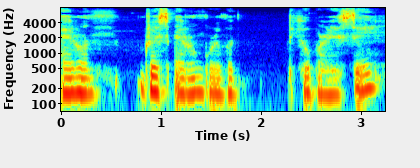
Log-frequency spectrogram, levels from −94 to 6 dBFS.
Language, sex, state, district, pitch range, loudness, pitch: Nagamese, female, Nagaland, Kohima, 155-170 Hz, -16 LUFS, 165 Hz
